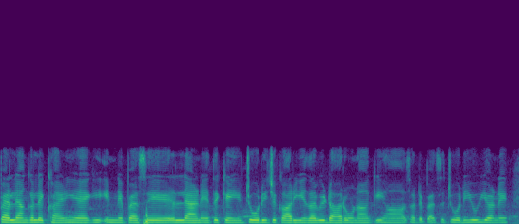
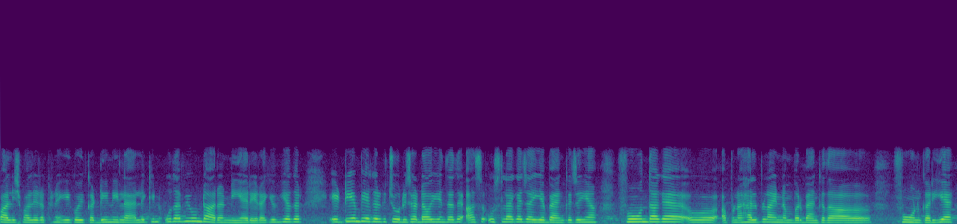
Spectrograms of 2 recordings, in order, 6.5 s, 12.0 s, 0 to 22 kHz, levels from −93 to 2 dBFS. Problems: none marked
